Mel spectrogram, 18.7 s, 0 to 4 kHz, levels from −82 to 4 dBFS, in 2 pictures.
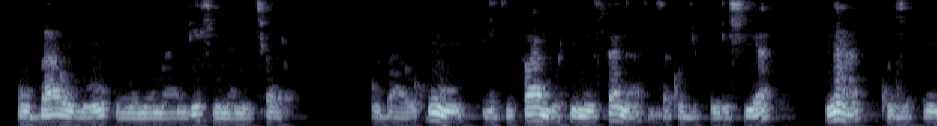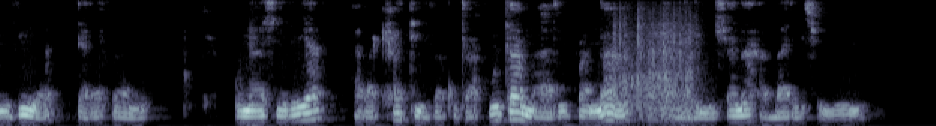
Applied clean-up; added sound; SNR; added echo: neural separator model SepFormer DNS4.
